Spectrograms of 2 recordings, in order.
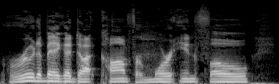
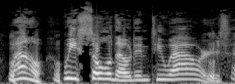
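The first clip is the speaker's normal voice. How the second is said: slow, high, loud bragging; boastful organizer; 10 semitones higher, 6 dB louder, slower than usual. Pretend. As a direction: gloat over the sellout. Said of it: "symposium scalpers".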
